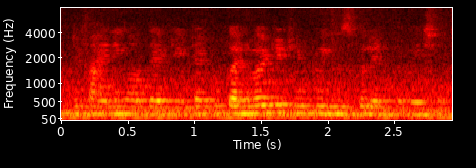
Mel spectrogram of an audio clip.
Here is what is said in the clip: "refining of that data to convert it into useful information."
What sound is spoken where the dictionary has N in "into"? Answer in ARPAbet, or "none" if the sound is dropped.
none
